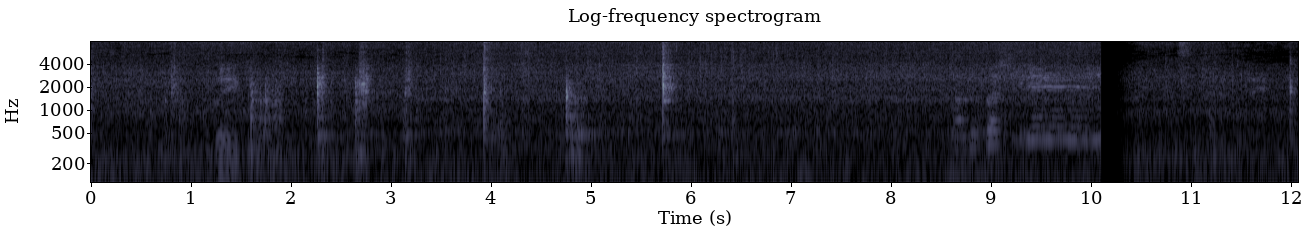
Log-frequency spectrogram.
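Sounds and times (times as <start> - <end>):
masala frying in a pan: 0.0 - 12.0
spatula clacking against a pan: 1.6 - 3.2, 5.7 - 6.0.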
